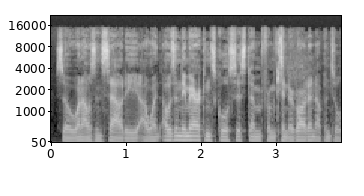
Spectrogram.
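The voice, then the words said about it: British speaker with American-sounding accent. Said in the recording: “the least British accent I've ever heard of a British person ... I picked up the accent there, and it's softened a little bit”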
